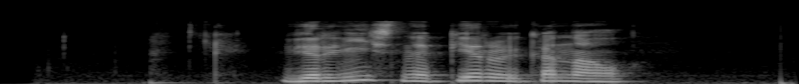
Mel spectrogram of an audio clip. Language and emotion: Russian, neutral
